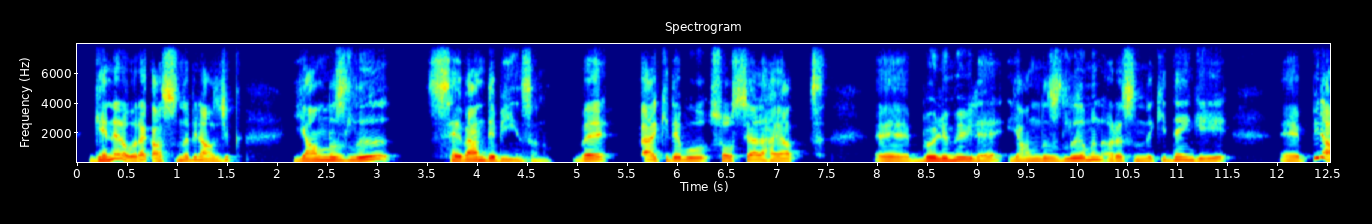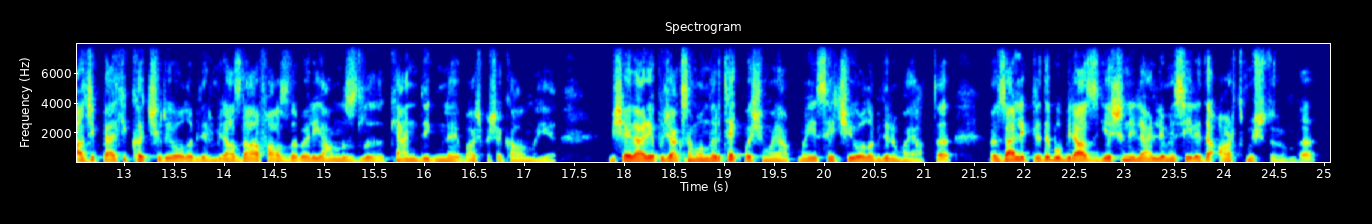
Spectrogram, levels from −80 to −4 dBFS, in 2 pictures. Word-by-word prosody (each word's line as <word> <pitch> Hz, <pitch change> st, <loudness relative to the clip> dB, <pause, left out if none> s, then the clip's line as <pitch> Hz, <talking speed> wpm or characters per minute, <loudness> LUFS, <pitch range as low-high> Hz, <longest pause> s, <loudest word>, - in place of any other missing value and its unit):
genel 185 Hz, -, +3 dB
olarak 170 Hz, +6 st, +1 dB
aslında 165 Hz, +4 st, -1 dB
birazcık 160 Hz, -10 st, -3 dB, 0.5 s
yalnızlığı 175 Hz, -, +3 dB, 0.3 s
seven 165 Hz, +1 st, +2 dB
de 140 Hz, -2 st, +4 dB
bir 125 Hz, -, -3 dB
insanım 105 Hz, -2 st, -8 dB, 0.2 s
ve 175 Hz, +3 st, +1 dB, 0.3 s
belki 175 Hz, -1 st, 0 dB
de 180 Hz, 0 st, +3 dB
bu 170 Hz, -1 st, 0 dB
sosyal 165 Hz, +2 st, -1 dB
hayat, 150 Hz, -1 st, -4 dB, 0.5 s
eee, 135 Hz, -2 st, 0 dB
bölümüyle 145 Hz, +3 st, +3 dB
yalnızlığımın 140 Hz, +7 st, 0 dB
arasındaki 145 Hz, -2 st, -4 dB
dengeyi, 170 Hz, -3 st, -1 dB, 0.5 s
eee, 150 Hz, -1 st, -4 dB
birazcık 165 Hz, +2 st, +2 dB
belki 165 Hz, +3 st, 0 dB
kaçırıyor 155 Hz, +1 st, 0 dB
olabilirim. 130 Hz, -4 st, -2 dB
Biraz 145 Hz, -4 st, -2 dB
daha 150 Hz, +3 st, +1 dB
fazla, 140 Hz, -2 st, -3 dB
böyle, 140 Hz, +1 st, 0 dB
yalnızlığı, 130 Hz, -1 st, -4 dB
kendimle 135 Hz, 0 st, -3 dB
baş 135 Hz, -1 st, -6 dB
başa 130 Hz, -, -7 dB
kalmayı, 120 Hz, -3 st, -9 dB, 0.5 s
bir 145 Hz, -, -5 dB
şeyler 150 Hz, -2 st, +7 dB
yapacaksam 150 Hz, 0 st, +2 dB
onları 150 Hz, 0 st, +2 dB
tek 170 Hz, +1 st, +2 dB
başıma 140 Hz, -2 st, -1 dB
yapmayı 135 Hz, +6 st, -4 dB
seçiyor 155 Hz, 0 st, +1 dB
olabilirim 135 Hz, -1 st, -1 dB
hayatta. 115 Hz, -3 st, -6 dB, 0.4 s
Özellikle 165 Hz, +1 st, +3 dB
de 190 Hz, -, +4 dB
bu 170 Hz, -2 st, +3 dB
biraz 160 Hz, -3 st, +4 dB
yaşın 150 Hz, +5 st, +3 dB
ilerlemesiyle 145 Hz, -1 st, +1 dB
de -, -, +2 dB
artmış 140 Hz, 0 st, -5 dB
durumda. 110 Hz, -3 st, -10 dB
150 Hz, 125 wpm, -21 LUFS, 135-165 Hz, 0.5 s, şeyler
